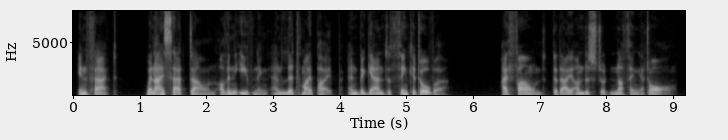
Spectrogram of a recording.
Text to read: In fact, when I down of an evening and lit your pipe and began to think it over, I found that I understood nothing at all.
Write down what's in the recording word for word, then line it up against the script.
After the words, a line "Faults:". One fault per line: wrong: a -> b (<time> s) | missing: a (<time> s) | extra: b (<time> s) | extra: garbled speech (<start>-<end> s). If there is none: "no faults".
In fact, when I sat down of an evening and lit my pipe and began to think it over, I found that I understood nothing at all.
Faults:
extra: sat (1.3 s)
wrong: your -> my (3.4 s)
